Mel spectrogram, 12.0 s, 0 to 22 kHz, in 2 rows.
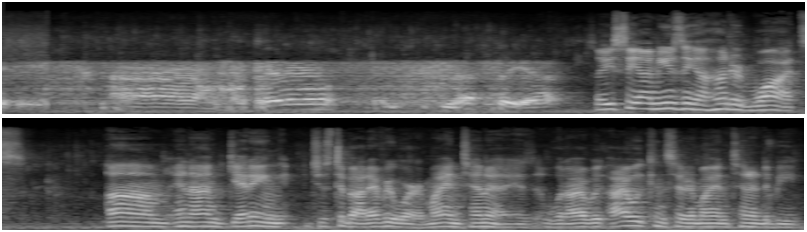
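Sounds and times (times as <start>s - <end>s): radio speech with warbling quality: 0.0s - 4.2s.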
